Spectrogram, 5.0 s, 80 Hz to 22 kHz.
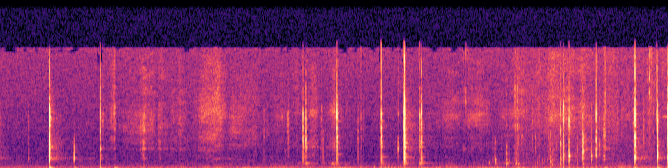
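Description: A small, hollow, clear glass mason jar with a silver metal lid is held upside down while long nails scratch and tap on the glass and the lid. Quiet, irregular sharp clicks and bright ticks ring around 1.5 kHz and die away almost instantly, over soft scratching and a steady low rumble.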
